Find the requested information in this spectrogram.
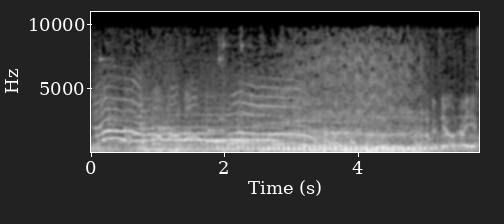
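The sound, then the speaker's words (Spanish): A helicopter's steady rotor thrum and engine whine as it hovers over a sailboat at sea during a rescue to evacuate the crew from the deck. The sound is loud and continuous, with a sustained tonal hum throughout. “El helicóptero se sitúa sobre el velero.”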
